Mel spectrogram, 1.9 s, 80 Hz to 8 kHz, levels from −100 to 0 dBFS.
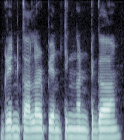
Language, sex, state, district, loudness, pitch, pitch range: Wancho, male, Arunachal Pradesh, Longding, -16 LUFS, 125 Hz, 120-125 Hz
